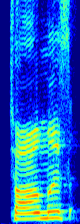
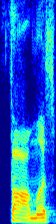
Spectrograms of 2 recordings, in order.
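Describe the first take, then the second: First: The name begins with a plain 't' sound. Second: The name begins with a 'th' sound. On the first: The speaker calls it right. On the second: The speaker calls it wrong.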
